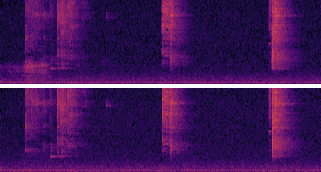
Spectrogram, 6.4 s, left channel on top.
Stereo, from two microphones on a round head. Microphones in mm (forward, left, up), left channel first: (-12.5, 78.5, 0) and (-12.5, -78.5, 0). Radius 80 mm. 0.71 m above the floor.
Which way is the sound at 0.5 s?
10° right (ahead or behind).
